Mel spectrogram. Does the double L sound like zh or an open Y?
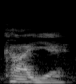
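open Y. The double L is said as an open Y. It is the pronunciation used in class. "instead of calle"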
